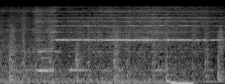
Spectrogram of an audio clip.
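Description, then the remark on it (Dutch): High, sustained metallic squeals ring out as tram wheels grind along the rails in Ghent, layered over a steady rumbling roll, with a low swooping groan near the end. No one speaks. “en in Gent klinken verschillende trammen toch net iets anders.”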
